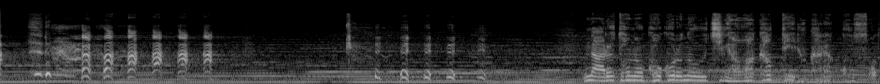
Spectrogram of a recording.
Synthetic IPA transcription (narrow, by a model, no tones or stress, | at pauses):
naɾɯ̟t̪o̞no̞ko̞ko̞ɾo̞no̞ɯ̟t͡ɕiɡaβakat̪ːe̞iɾɯ̟kaɾa̰kʰo̞so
